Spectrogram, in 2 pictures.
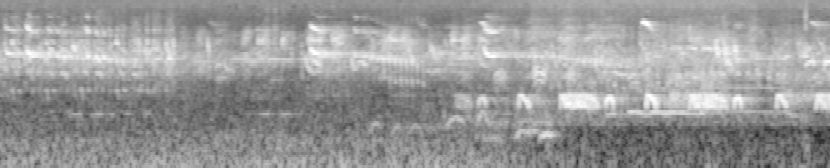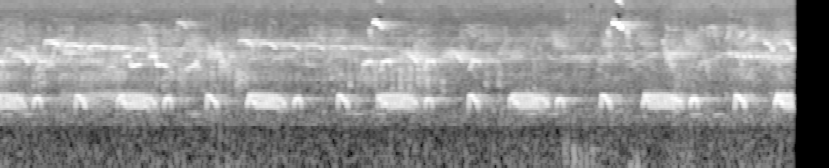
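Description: A chorus of wild songbirds chirping and whistling. From about five seconds in, a lower note repeats about twice a second. The sound cuts off abruptly near the end.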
